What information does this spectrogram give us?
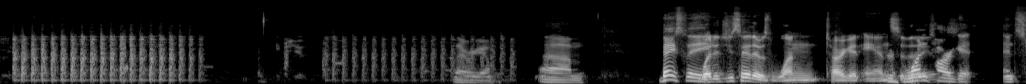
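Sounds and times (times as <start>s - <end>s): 
military gunfire from a gun-camera recording: 0.0s - 2.1s, 3.2s - 5.2s
speech: 4.5s - 10.2s.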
